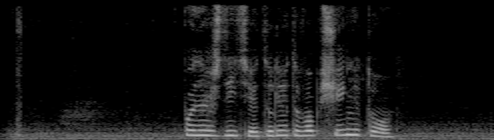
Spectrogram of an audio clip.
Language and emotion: Russian, neutral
